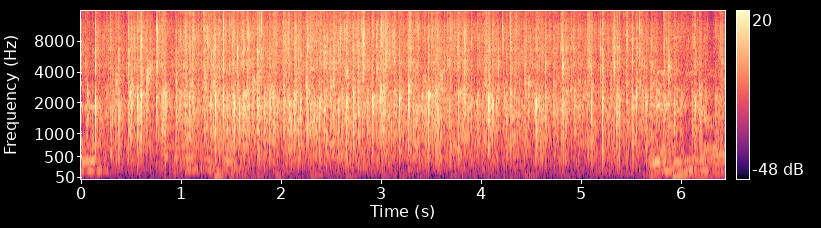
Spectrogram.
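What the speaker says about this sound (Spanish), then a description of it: "aplausos para los estudiantes." Sustained applause from an audience at an academic awards ceremony honouring top students, dense steady clapping filling the room, with a voice speaking briefly at the start and end.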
